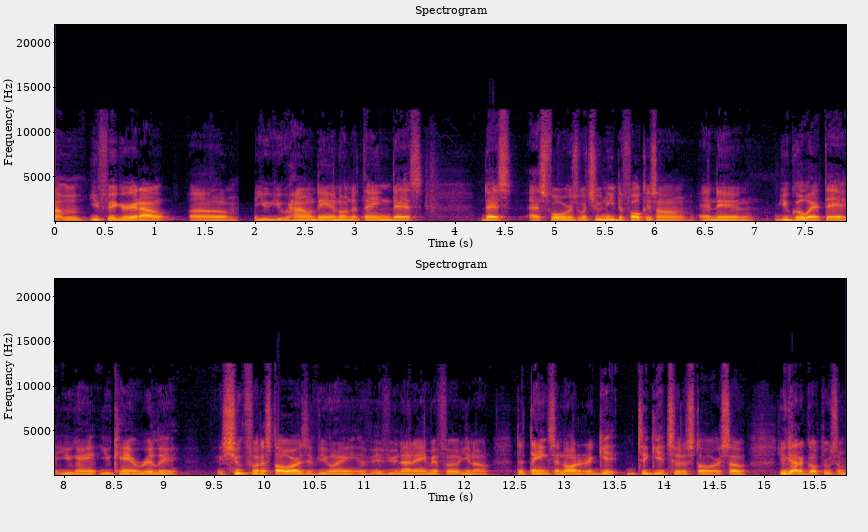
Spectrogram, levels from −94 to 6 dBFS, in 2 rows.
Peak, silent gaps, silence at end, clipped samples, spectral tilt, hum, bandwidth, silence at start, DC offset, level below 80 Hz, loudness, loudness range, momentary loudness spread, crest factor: 0 dBFS; none; 0 s; under 0.1%; -6 dB/octave; none; 13 kHz; 0 s; under 0.1%; -54 dBFS; -17 LUFS; 3 LU; 10 LU; 16 dB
